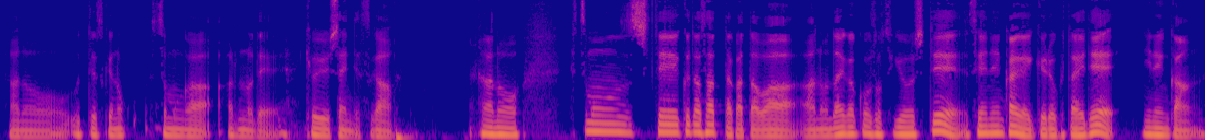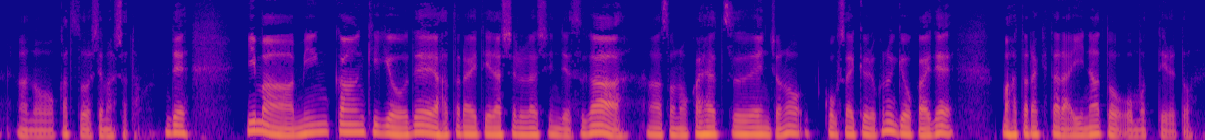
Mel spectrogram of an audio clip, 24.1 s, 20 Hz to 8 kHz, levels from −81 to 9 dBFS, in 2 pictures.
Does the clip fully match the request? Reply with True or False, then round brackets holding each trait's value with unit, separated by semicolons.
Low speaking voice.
True (100 Hz)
